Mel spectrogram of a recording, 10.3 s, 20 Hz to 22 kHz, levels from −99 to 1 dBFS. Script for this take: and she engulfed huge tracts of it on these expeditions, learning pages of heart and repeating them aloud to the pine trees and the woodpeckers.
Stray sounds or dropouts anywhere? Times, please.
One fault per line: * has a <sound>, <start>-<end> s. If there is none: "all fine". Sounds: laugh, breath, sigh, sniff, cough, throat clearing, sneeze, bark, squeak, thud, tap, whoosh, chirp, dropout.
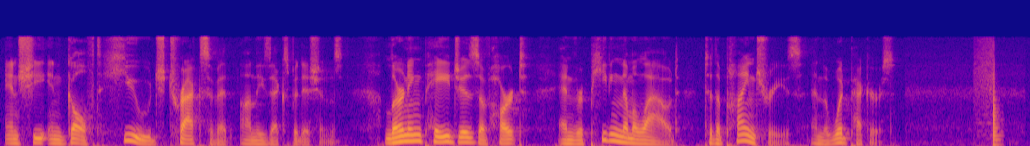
* has a thud, 9.7-10.1 s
